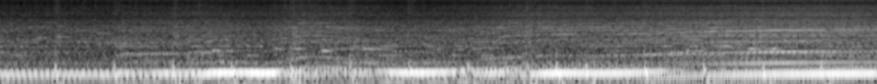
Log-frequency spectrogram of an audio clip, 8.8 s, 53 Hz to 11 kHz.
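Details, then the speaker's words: Ford Mustang with cylinder 1 misfire, flashing check engine light and lack of power, 170 psi compression, after spark plug replacement: uneven lumpy idle still stumbling; weak spark, ignition coil pack later found faulty. "Well, it looks like that didn't solve our problem, so we're going to continue looking."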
